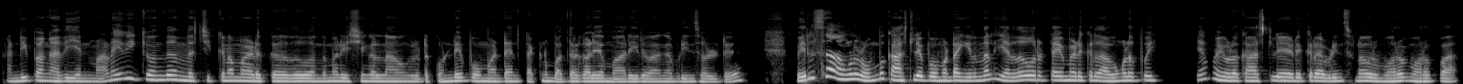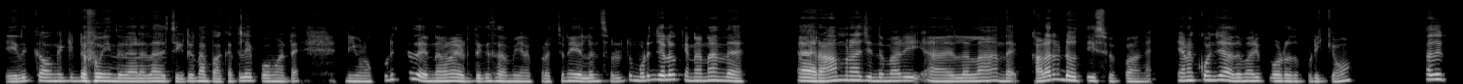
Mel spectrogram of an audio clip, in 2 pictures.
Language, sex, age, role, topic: Tamil, male, 25-29, guest, குறைந்த செலவில் தோற்றத்தை அழகாகவும் நவீனமாகவும் மாற்றுவது எப்படி சாத்தியம்?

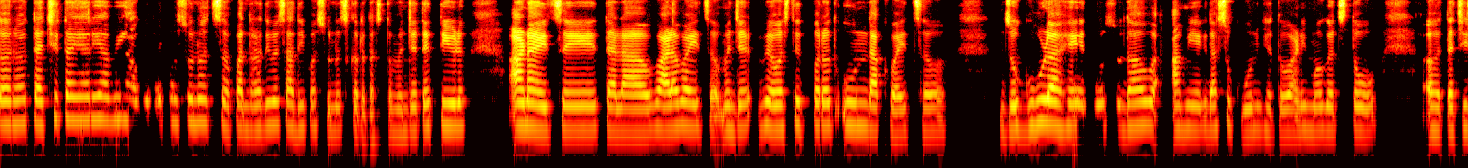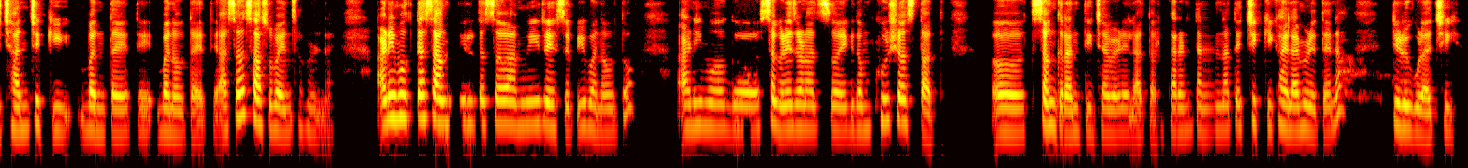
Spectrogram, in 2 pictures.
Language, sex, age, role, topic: Marathi, female, 45-49, guest, तुम्ही घरी कामांचे वाटप कसे करता?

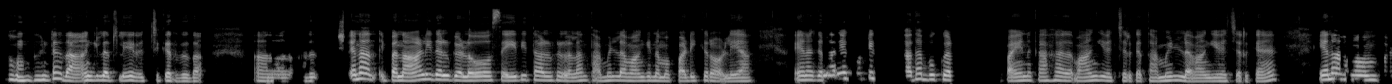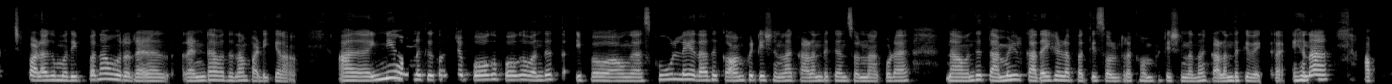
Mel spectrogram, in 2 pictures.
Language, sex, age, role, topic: Tamil, female, 35-39, guest, பழைய மொழியைத் தக்கவைத்துக்கொள்ள நீங்கள் என்ன செய்கிறீர்கள்?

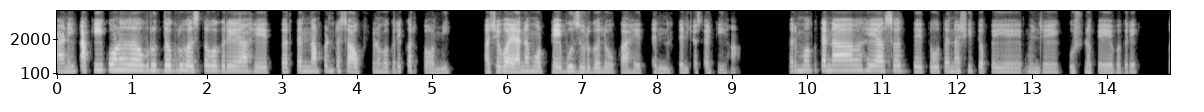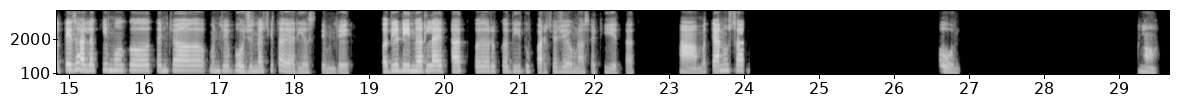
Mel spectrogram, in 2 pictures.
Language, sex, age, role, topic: Marathi, female, 35-39, guest, तुमच्या घरी पाहुण्यांचे स्वागत कसे केले जाते?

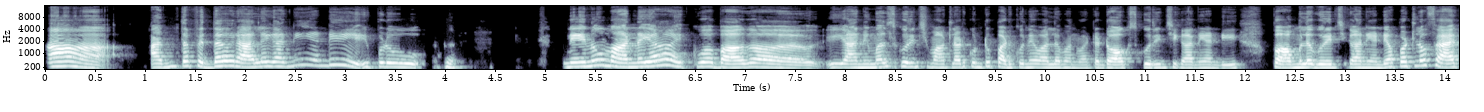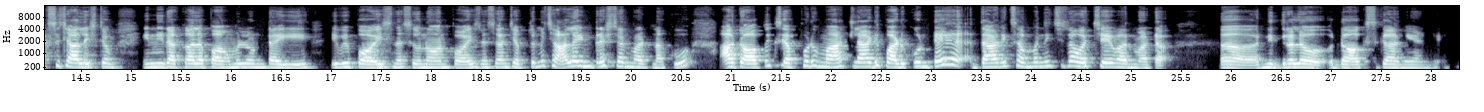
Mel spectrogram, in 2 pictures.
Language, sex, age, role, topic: Telugu, female, 30-34, guest, స్మార్ట్‌ఫోన్ తెర నిద్రకు ఎలా ఆటంకం కలిగిస్తుందో వివరించగలరా?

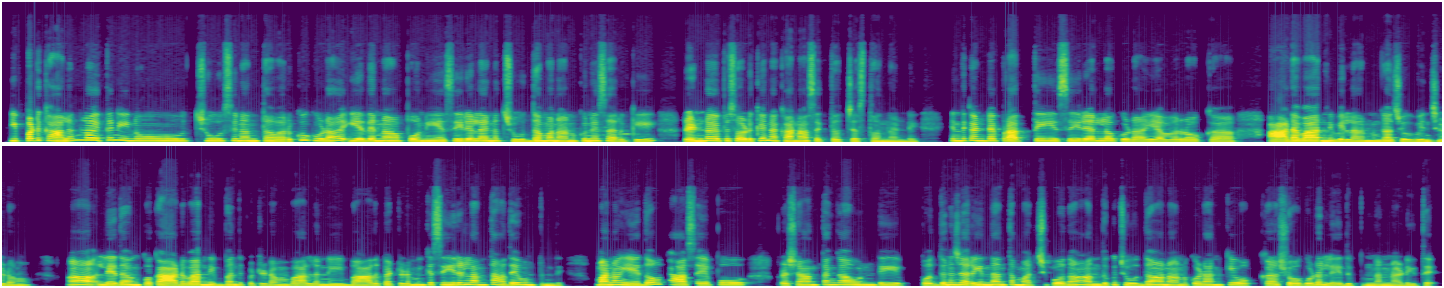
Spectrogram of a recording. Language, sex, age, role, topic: Telugu, female, 30-34, guest, మీ కుటుంబంతో కలిసి చూసిన గుర్తుండిపోయే టీవీ కార్యక్రమం ఏది?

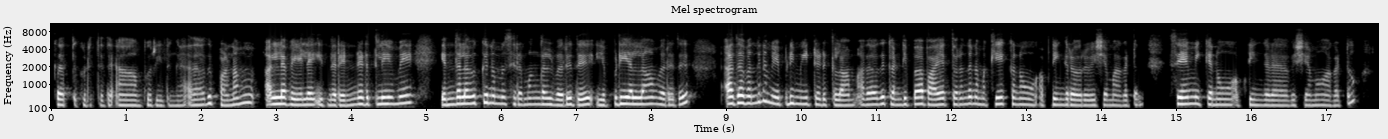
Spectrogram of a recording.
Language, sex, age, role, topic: Tamil, female, 25-29, host, பணம் மற்றும் வேலை தொடர்பான பிரச்சினைகளால் வரும் சிரமத்தை நீங்கள் எப்படி சமாளிக்கிறீர்கள்?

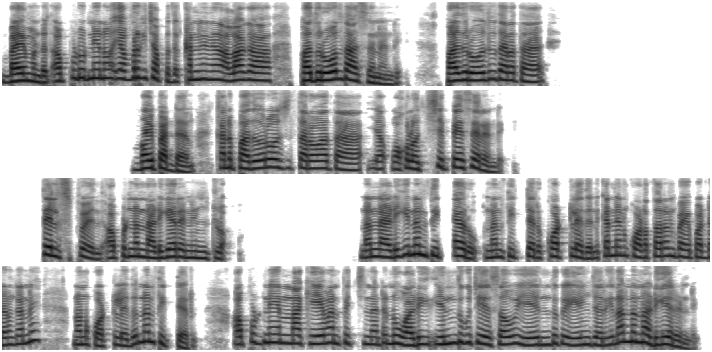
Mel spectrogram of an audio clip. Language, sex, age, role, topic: Telugu, male, 30-34, guest, నువ్వు నిజం చెప్పేటప్పుడు నీకు ఎలా అనిపిస్తుంది?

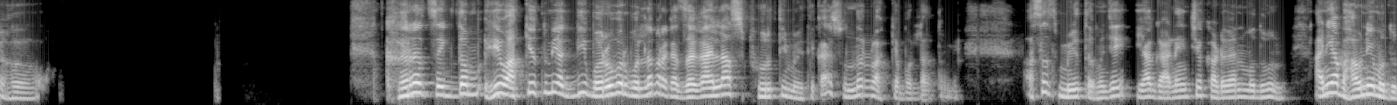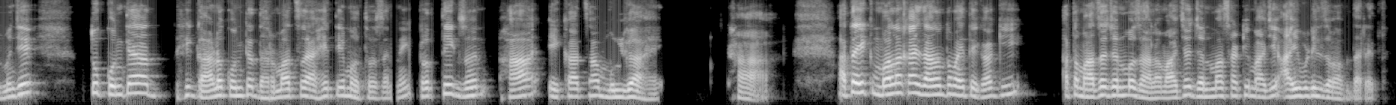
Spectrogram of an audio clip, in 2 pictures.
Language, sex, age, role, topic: Marathi, male, 40-44, guest, एका गाण्याने तुझं जीवन कुठे तरी बदललंय का?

